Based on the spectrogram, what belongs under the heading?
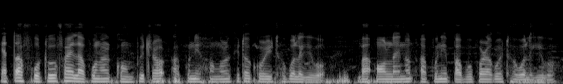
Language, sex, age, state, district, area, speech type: Assamese, male, 18-30, Assam, Kamrup Metropolitan, urban, read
